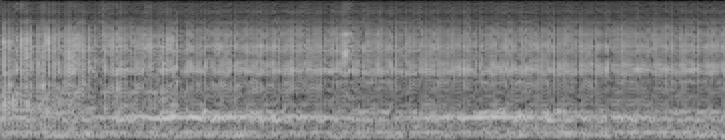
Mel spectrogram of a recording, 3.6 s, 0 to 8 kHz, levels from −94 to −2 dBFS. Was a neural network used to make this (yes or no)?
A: yes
